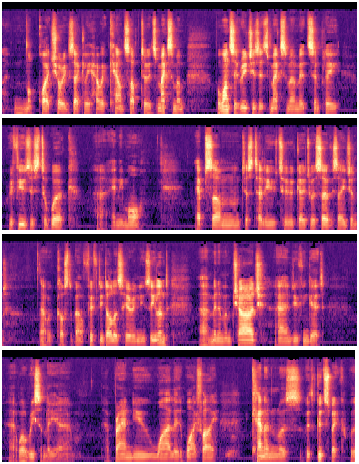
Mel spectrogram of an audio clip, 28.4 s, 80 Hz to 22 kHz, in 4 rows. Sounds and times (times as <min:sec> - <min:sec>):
Speech: 0:00.0 - 0:03.7, 0:04.3 - 0:10.0, 0:11.0 - 0:20.7, 0:21.4 - 0:25.7, 0:26.3 - 0:28.3.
